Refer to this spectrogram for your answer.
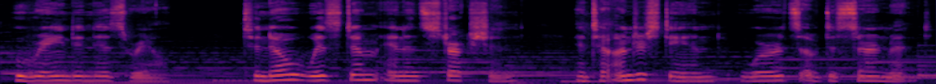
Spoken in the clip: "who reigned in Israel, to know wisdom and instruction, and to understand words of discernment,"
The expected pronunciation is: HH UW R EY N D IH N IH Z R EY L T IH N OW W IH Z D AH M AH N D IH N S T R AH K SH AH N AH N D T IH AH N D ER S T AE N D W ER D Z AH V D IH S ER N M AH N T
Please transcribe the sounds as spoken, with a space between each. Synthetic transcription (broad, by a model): HH UW R EY N D IH N IH Z R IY L T IH N OW W IH Z D AH M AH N IH N S T R AH K SH AH N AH N T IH AH N D ER S T AE N D W ER D Z AH V D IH S ER N M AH N T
